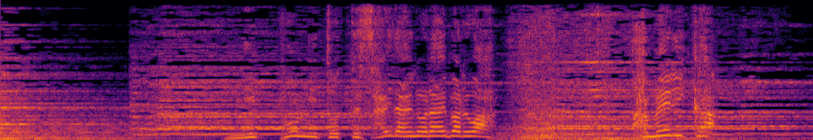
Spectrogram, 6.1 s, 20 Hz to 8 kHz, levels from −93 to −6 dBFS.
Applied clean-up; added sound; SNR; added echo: none; none; none; none.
